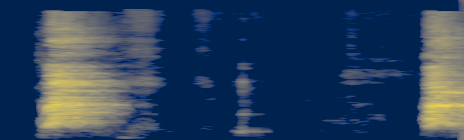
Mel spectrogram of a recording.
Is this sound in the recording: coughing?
no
